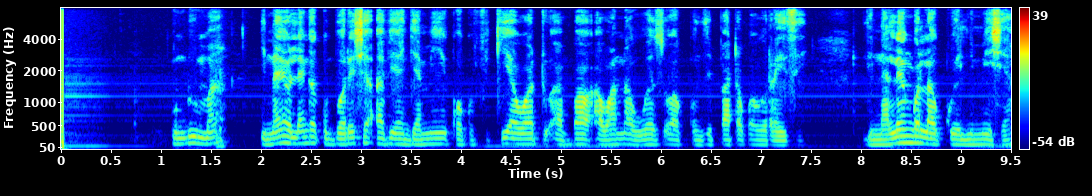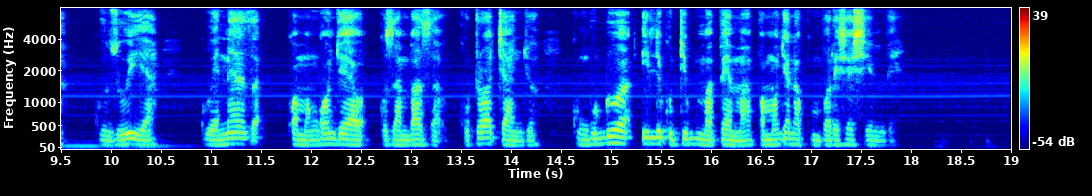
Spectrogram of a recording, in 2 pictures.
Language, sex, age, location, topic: Swahili, male, 18-24, Nairobi, health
